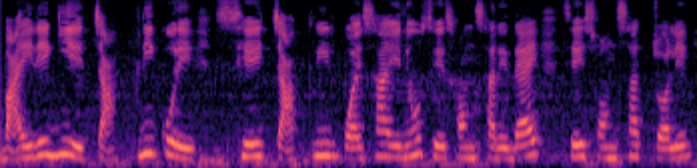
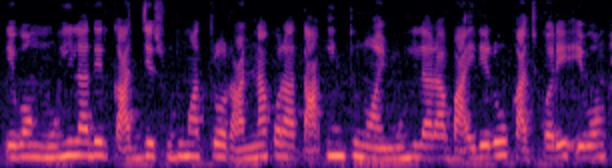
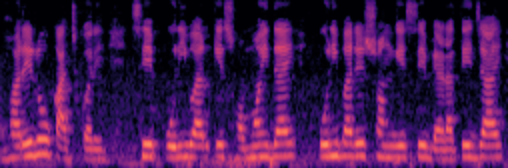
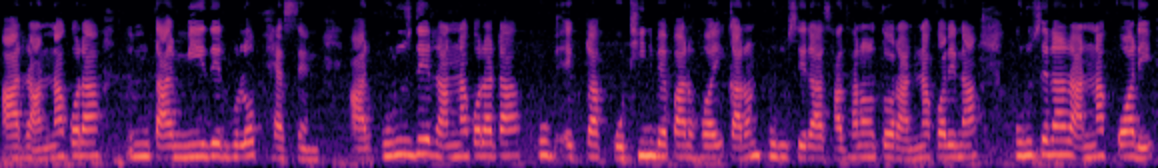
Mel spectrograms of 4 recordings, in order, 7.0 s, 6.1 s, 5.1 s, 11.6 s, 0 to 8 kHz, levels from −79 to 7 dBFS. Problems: constant background noise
